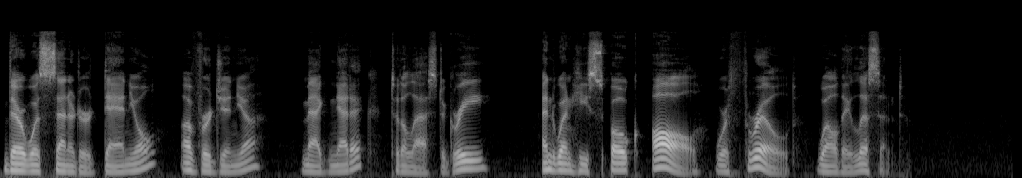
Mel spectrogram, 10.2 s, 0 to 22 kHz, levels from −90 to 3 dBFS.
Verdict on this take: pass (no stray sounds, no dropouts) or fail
pass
